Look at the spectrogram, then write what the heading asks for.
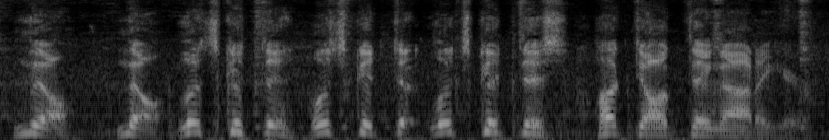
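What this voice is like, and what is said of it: Poor imitation of another person's voice. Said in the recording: “worst Bo Pelini impersonation ever ... I can't do it very well”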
